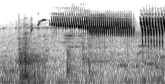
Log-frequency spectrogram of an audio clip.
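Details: Red factor canary in fast, unstoppable singing: after a faint rising whistle, a loud, dense buzzing trill of very rapid repeated notes runs for nearly two seconds, breaks briefly, then resumes as a harsher rolling trill; faint background hum.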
